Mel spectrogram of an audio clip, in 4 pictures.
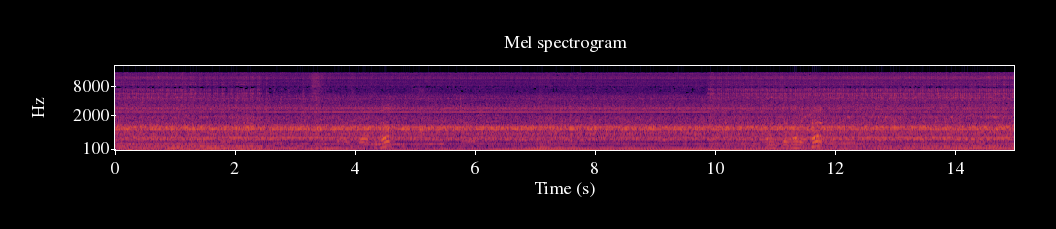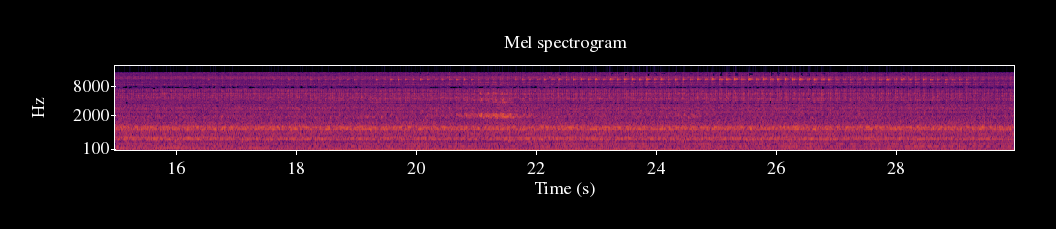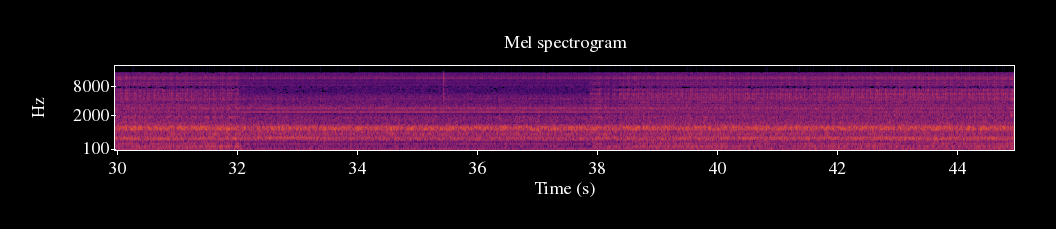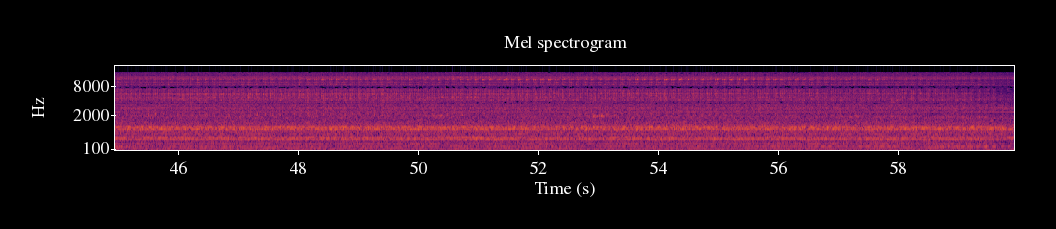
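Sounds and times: milling machine whining: 0.0s - 59.9s.

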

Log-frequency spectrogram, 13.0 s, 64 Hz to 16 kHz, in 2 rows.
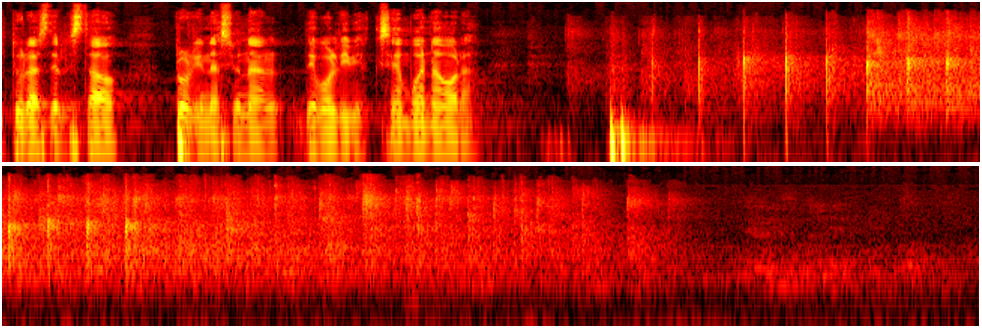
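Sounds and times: audience applauding: 3.8s - 11.3s.

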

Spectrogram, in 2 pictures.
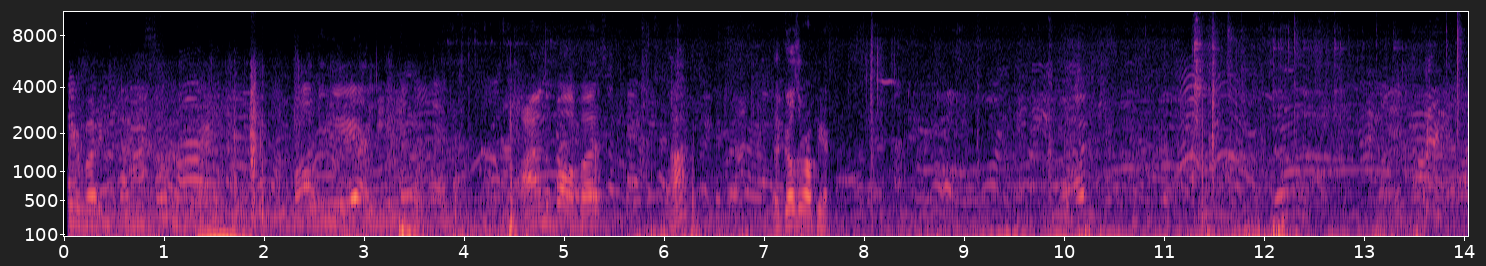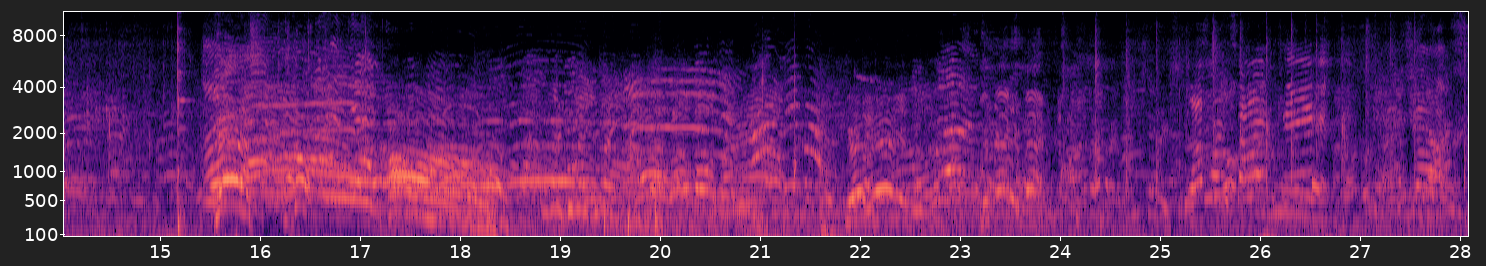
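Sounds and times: crowd shouting and cheering: 0.1s - 5.9s, 6.6s - 28.0s
bat hitting baseball: 15.1s - 15.5s.

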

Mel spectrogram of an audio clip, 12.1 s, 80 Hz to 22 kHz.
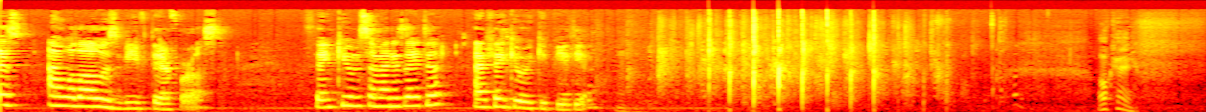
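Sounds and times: sparse audience clapping: 6.0s - 10.1s.

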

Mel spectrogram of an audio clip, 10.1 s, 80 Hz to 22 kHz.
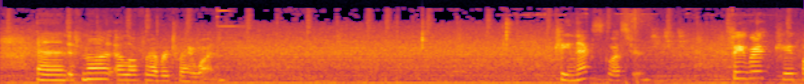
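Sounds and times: electric fan running: 0.0s - 10.0s.

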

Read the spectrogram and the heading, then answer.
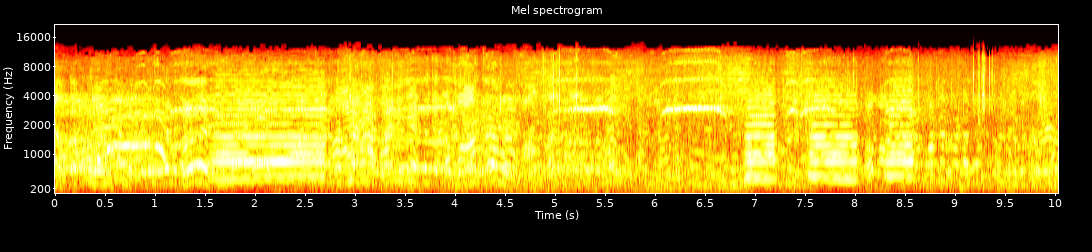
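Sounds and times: crowd chatter and shouts: 0.0s - 10.0s
car horn honking: 1.4s - 2.8s, 6.9s - 8.7s.

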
